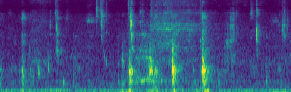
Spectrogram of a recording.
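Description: Faint, scattered mouth clicks and lip smacks of a man tasting a spoonful of thick ketchup, with a few slightly louder smacks about two to three seconds in.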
